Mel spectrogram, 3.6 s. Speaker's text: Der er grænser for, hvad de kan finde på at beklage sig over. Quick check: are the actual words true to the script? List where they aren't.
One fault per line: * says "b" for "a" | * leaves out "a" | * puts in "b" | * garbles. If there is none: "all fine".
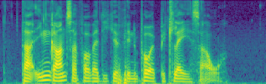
* puts in "ingen"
